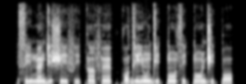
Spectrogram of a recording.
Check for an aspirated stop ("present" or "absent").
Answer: absent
